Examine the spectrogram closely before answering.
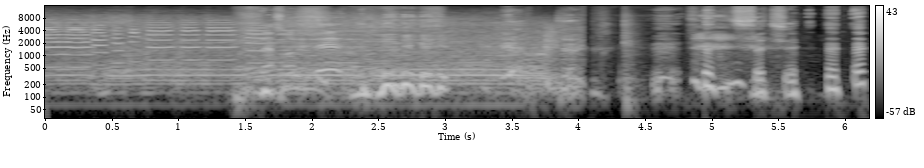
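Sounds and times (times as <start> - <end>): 
car engine revving on a television show: 0.0 - 3.9
laughter: 1.4 - 6.1
speech: 1.4 - 6.1.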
